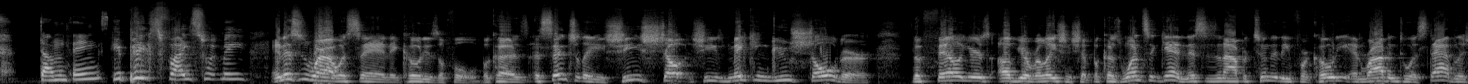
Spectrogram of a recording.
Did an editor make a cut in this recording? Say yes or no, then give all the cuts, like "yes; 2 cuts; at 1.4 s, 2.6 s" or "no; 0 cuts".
no; 0 cuts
